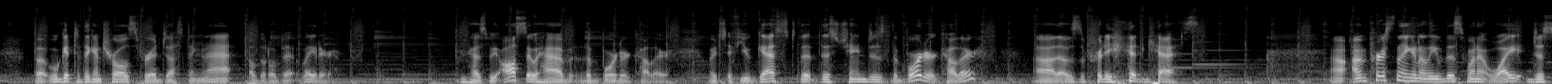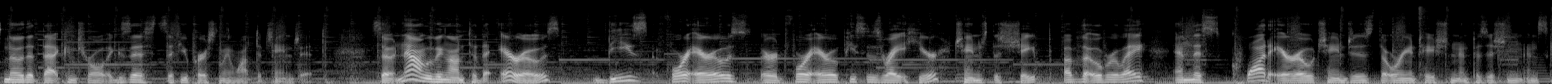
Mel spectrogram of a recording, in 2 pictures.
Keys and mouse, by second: 1.7 space, 2.4 shift+Left, 5.8 click, 14.2 ctrl+z.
